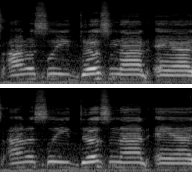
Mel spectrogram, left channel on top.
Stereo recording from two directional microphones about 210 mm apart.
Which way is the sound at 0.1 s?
10° left (ahead or behind).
